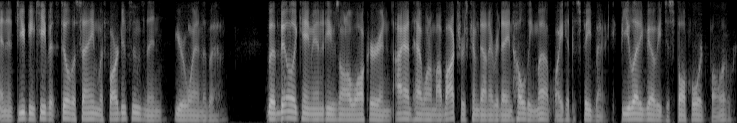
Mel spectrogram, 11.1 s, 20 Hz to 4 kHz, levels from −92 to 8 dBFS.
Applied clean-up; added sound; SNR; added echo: neural separator model SepFormer WHAMR!.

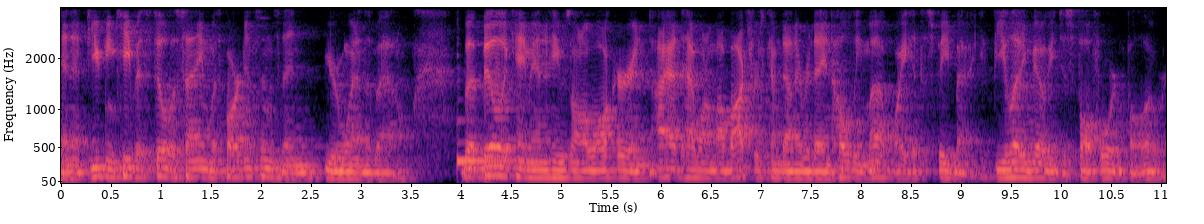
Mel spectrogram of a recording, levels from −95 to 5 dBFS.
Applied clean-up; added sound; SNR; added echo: none; Tabla; 7 dB; reverberation time 1.0 s.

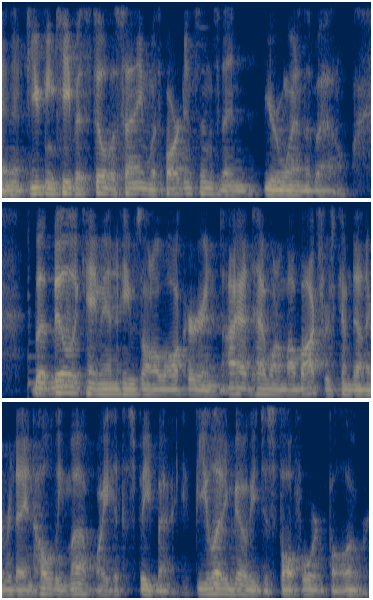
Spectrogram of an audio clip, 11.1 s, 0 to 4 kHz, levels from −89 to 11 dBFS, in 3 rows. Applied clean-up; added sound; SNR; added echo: neural mask model DeepFilterNet 3.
